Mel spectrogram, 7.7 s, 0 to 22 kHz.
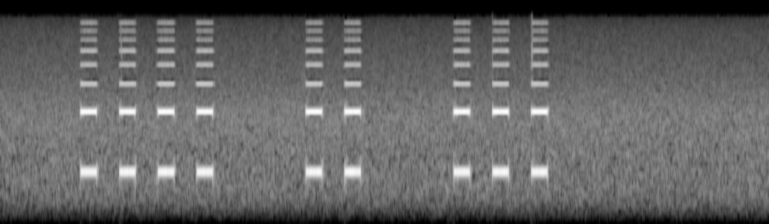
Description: Beep code, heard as beeps from a small speaker, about 940 Hz. 4-2-3. In Phoenix BIOS tables: gate A20 failure.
